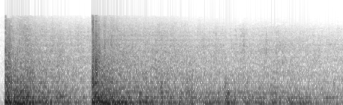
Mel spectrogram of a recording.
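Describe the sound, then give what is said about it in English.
Two heavy Lebanese army artillery shells land in quick succession on concrete structures in the Nahr al-Bared camp north of Tripoli, Lebanon, each a sharp, loud boom followed by a long, low rolling rumble that fades out slowly. No voices are heard. “From the hills above the Nahal Bared camp north of Tripoli, Lebanese army shells come whistling down on the primitive concrete structures in the center of the camp below.”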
